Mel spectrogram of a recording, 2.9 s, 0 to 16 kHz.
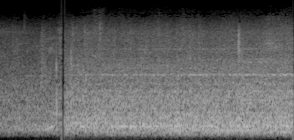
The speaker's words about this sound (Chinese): The next station is 十里河， Please get ready for your Passengers for line 14, please prepare to get off. 十里河站到了， We are arriving at 十里河 station。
